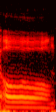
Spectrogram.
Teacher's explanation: फिर हम मकार का प्रयोग करते हैं, इस ओ को हम 3 बार उच्चारित करते हैं, इस ओ के लिए हम 3 बार उच्चारित करते हैं। अगर 1 सेकंड ह्रस्व में लगता है तो दीर्घ में 2 सेकंड लगेंगे और ओम में 3 सेकंड लगेंगे, ठीक है। तो इसलिए हम लंबा बोलते हैं ओम, इसलिए क्योंकि हमने ये जो ओंकार है यहाँ पर, इसका हमने प्लुत प्रयोग किया, हमने 3 बार प्रयोग किया यहाँ पर, ठीक है।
